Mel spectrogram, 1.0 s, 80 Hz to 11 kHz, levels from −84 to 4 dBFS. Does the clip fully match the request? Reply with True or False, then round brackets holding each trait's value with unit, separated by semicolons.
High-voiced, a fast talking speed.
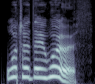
True (325 Hz; 250 wpm)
